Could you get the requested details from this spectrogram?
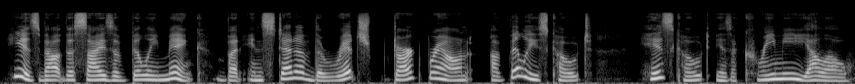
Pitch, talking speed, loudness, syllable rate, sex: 220 Hz, 170 wpm, -19 LUFS, 4.0 syllables/s, female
